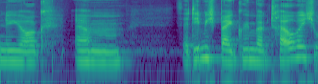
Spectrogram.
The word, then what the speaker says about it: Greenberg Traurig: Du bist Arbeitsrechtlerin bei, ich muss das richtig aussprechen, Greenberg Traurig, ist das richtig? – Genau so, ja. Man möchte das Deutsch aussprechen, aber dann klingt es falsch.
